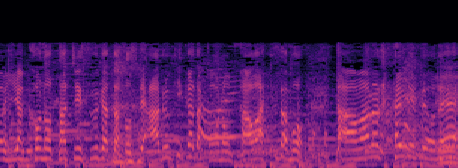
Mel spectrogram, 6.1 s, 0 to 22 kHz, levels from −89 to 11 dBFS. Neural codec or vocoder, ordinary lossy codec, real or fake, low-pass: none; none; real; none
